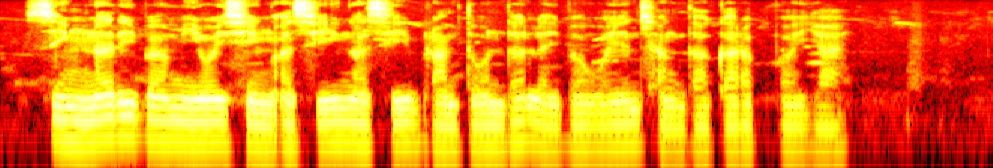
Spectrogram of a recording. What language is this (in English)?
Manipuri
